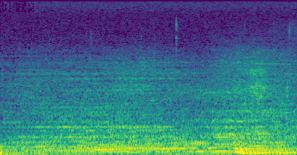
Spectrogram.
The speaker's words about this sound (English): Every time. I feel like it's just like a destiny at this point that all these cars are going to pass by, add a little flavor.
